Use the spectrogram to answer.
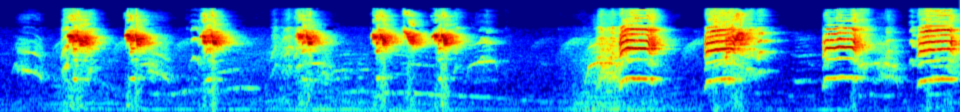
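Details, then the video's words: Tame pet red lory, described as chatty, uttering loud grating screeches in bursts about every half second to second, a short silence, then coarser buzzy squawks with stacked harmonics; indoor setting with slight background hum. "Burung Nuri Gacor dan Jinak"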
